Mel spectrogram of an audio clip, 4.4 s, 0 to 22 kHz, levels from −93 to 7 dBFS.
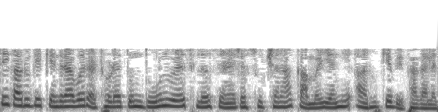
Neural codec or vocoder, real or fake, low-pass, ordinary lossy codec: none; real; 3.6 kHz; AAC, 32 kbps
